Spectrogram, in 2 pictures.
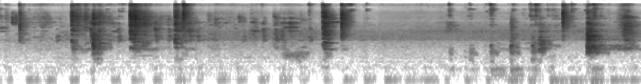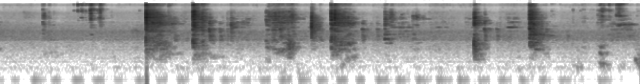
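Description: Kitchen utensils and dishes clinking and clattering in short irregular bursts, over a faint low hum.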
